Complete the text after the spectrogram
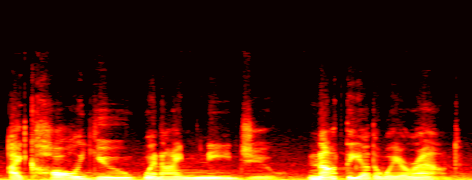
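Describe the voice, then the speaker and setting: A woman's voice: fairly low pitch, moderate pace, a little mellow, slight background noise, natural voice. An actress playing a haughty, impatient female crime boss in a video game. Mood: scornful.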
